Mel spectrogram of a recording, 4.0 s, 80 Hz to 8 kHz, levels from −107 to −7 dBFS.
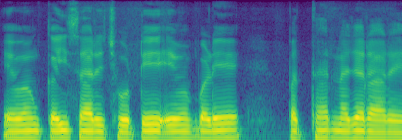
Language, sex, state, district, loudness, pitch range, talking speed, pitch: Hindi, male, Jharkhand, Ranchi, -14 LUFS, 105-110 Hz, 165 wpm, 110 Hz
